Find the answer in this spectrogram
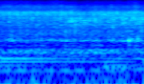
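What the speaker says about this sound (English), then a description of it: "now we're going to add in our tomatoes, carefully without splashing myself or the cameraman" Tomatoes going into a hot pan give a steady, close hiss of sizzling with no gaps and no voices.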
